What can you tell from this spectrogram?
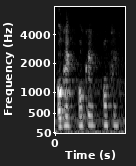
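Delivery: put-on quick little agreeing voice of a child; eager little girl. Little girl told to keep eyes shut, eagerly obedient.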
